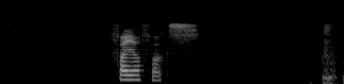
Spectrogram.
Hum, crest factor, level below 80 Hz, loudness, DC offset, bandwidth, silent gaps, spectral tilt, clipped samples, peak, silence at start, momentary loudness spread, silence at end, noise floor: none; 24 dB; -70 dBFS; -34 LUFS; under 0.1%; 10 kHz; none; -1 dB/octave; under 0.1%; -16 dBFS; 1.1 s; 20 LU; 0.1 s; -80 dBFS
